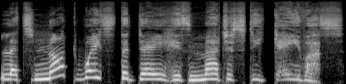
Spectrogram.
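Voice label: Ambient Male Brisk, Dialog; Duviri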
